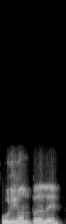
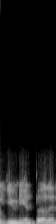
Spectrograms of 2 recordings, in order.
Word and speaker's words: Union Berlin: I'm going to do the correct pronunciation because I'm pretentious. Union Berlin, or Union Berlin if you were going for an anglicised version.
